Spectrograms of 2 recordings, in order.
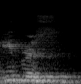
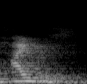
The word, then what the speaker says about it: hybris: of it already and the word is sometimes pronounced hebris or hibrous and I looked in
